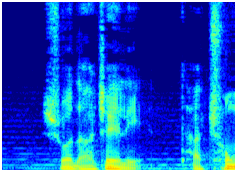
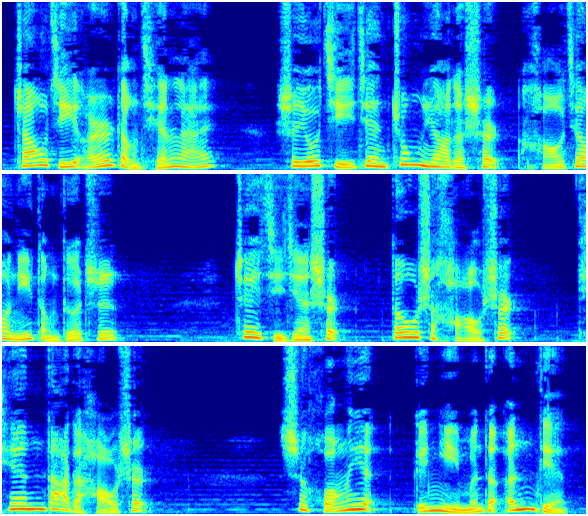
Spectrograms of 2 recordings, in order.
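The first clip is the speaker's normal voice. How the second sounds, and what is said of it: Shrill high-pitched voice. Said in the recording (Chinese): “尖着嗓子开口道”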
